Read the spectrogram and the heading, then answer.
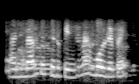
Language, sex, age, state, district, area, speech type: Punjabi, female, 18-30, Punjab, Amritsar, rural, conversation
